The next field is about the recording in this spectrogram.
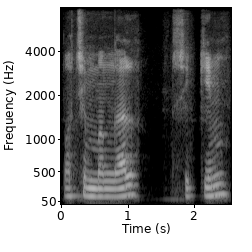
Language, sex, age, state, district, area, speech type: Nepali, male, 45-60, West Bengal, Kalimpong, rural, spontaneous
